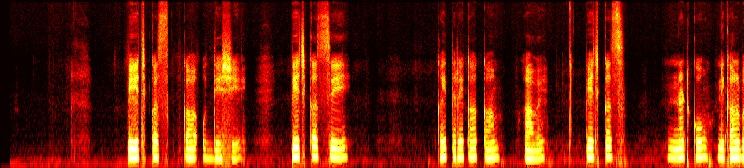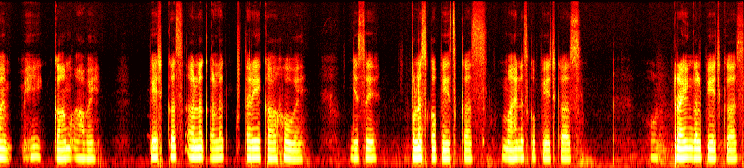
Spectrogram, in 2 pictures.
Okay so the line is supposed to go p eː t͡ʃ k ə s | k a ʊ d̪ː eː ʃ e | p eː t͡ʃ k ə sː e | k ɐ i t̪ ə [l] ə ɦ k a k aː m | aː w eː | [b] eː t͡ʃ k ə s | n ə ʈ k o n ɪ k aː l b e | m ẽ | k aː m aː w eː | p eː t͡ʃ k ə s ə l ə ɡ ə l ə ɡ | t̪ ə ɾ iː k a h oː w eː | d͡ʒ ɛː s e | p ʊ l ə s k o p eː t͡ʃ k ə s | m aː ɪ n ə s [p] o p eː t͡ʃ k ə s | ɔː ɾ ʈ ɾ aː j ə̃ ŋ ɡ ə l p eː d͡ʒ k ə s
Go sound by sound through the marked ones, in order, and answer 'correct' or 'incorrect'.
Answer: incorrect: ɾ, incorrect: p, incorrect: k

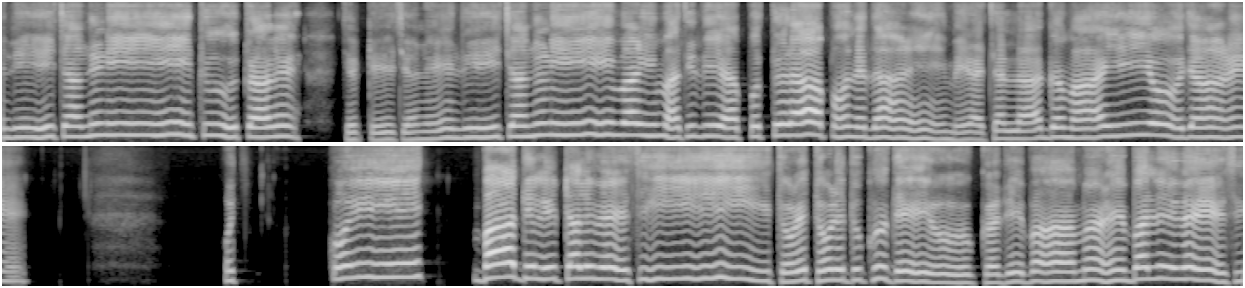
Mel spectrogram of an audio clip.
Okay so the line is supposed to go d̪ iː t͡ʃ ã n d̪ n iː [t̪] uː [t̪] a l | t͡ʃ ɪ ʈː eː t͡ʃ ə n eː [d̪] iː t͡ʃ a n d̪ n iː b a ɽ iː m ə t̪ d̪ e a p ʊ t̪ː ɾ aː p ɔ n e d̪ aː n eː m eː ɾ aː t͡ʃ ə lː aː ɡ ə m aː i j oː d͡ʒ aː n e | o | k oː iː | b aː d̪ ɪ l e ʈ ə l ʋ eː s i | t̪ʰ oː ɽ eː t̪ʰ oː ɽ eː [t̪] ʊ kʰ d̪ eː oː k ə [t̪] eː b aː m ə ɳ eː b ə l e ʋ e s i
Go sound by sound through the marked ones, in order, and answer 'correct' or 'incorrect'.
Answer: correct, correct, correct, incorrect: d̪, incorrect: d̪

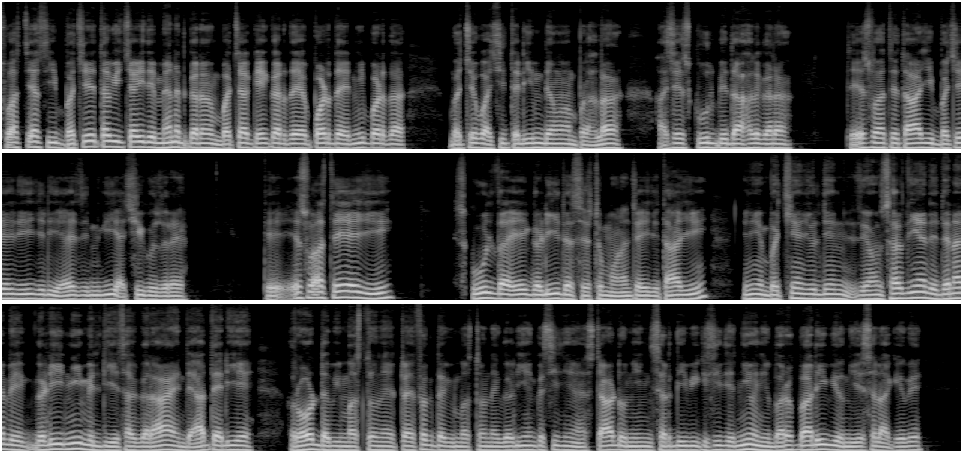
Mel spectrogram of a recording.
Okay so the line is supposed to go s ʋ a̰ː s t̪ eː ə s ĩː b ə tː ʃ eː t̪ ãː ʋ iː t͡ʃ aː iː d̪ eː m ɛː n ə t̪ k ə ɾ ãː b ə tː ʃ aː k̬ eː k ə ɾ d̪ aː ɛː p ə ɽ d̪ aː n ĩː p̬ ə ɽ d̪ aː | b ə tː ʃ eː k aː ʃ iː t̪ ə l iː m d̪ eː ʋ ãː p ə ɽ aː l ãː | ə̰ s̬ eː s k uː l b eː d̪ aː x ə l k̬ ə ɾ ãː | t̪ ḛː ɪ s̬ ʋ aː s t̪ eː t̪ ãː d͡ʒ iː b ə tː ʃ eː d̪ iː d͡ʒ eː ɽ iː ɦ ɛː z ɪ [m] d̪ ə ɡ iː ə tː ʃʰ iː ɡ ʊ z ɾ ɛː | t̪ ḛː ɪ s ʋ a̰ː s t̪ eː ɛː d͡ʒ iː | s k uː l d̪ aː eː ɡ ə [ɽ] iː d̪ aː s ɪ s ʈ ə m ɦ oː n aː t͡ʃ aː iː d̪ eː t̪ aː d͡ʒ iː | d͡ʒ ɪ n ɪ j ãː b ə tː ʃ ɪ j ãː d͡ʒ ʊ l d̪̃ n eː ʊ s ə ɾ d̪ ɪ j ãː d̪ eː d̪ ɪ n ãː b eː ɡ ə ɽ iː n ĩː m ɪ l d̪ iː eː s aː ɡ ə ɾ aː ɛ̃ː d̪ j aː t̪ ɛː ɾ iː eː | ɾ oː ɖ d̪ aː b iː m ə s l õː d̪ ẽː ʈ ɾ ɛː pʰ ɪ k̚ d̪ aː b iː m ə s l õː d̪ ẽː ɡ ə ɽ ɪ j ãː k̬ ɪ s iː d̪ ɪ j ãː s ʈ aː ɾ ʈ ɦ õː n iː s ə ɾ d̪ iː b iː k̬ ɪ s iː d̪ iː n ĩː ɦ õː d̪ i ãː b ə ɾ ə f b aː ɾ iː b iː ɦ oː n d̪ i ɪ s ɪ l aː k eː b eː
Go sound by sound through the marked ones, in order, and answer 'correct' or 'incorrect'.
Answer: incorrect: n, correct

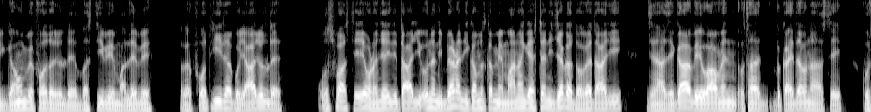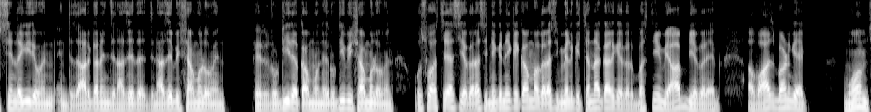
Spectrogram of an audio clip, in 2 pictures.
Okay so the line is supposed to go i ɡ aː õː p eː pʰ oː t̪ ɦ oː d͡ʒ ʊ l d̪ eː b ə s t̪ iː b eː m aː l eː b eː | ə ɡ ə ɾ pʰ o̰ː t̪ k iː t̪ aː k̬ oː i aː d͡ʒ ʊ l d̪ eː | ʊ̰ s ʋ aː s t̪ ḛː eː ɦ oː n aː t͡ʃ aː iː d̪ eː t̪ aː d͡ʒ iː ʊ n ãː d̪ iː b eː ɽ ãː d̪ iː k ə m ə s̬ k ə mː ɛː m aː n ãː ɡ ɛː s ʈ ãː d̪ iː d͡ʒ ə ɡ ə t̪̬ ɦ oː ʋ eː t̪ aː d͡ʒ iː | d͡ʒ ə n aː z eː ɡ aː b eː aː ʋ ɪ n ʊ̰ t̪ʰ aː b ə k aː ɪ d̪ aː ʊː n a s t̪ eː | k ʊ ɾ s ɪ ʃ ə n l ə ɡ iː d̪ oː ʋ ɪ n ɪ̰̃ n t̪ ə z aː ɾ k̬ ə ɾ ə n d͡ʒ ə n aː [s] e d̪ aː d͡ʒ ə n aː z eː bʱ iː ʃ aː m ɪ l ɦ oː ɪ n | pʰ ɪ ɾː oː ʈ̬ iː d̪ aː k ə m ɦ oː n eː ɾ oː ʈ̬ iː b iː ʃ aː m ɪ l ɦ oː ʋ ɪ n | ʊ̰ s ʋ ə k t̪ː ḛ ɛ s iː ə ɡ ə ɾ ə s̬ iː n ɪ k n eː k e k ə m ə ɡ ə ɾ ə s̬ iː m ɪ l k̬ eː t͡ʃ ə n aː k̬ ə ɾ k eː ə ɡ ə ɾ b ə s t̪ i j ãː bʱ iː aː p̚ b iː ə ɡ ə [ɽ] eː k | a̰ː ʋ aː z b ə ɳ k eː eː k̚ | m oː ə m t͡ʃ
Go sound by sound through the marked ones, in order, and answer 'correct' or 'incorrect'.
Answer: incorrect: z, incorrect: ɾ

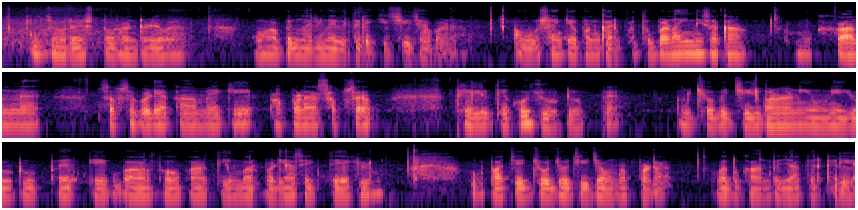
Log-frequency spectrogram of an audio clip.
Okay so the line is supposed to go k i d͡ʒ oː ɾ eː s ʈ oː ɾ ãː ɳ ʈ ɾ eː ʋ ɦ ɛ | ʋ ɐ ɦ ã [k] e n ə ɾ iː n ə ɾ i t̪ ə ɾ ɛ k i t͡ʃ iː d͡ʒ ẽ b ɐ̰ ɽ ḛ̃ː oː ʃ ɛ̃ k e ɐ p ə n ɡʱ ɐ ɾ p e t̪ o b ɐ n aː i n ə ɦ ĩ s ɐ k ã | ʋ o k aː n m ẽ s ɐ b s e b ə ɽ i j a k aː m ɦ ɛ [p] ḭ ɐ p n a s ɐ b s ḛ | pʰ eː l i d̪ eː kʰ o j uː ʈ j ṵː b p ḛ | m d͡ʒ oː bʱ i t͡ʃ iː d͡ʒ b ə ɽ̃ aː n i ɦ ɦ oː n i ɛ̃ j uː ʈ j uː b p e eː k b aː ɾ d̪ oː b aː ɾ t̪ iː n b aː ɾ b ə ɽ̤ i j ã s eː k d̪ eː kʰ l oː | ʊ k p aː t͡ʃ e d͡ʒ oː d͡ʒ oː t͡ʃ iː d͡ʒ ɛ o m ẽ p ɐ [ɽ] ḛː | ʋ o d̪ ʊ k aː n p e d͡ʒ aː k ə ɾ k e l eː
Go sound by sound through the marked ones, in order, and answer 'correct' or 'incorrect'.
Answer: incorrect: p, incorrect: k, correct

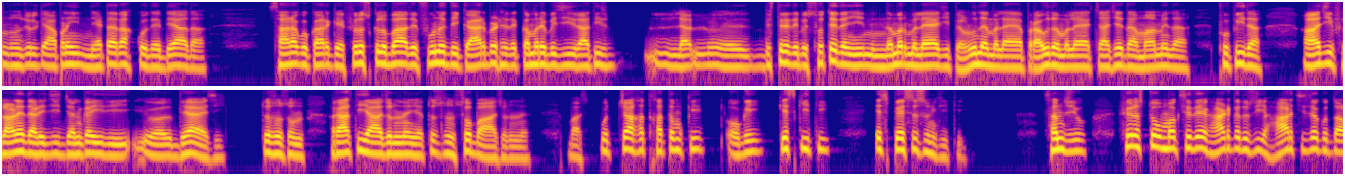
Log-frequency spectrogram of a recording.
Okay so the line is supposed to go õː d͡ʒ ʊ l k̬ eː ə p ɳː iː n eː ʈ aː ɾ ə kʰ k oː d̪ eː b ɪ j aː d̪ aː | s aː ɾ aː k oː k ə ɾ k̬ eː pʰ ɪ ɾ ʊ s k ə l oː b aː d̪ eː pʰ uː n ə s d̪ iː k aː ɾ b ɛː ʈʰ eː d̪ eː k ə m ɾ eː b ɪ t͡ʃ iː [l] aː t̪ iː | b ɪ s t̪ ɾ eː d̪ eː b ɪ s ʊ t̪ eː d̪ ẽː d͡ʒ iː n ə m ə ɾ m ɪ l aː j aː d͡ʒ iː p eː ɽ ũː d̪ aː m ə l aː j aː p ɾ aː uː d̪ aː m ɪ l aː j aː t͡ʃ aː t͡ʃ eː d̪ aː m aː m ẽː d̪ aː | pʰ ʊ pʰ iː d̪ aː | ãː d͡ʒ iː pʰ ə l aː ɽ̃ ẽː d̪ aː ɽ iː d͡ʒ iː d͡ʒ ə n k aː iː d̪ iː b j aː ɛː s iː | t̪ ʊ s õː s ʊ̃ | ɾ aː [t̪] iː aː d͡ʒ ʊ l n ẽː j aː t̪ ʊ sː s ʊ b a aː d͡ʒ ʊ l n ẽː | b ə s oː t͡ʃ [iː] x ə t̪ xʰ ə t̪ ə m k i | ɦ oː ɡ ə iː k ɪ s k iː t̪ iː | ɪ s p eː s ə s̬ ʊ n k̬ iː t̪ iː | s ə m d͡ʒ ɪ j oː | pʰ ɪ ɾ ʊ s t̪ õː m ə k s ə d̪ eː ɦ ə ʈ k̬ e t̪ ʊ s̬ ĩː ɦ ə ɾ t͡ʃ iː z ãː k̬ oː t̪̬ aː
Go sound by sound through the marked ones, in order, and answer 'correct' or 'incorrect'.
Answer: incorrect: ɾ, correct, incorrect: aː

